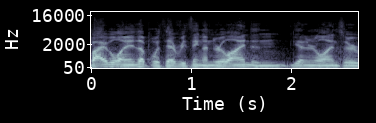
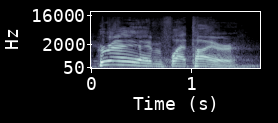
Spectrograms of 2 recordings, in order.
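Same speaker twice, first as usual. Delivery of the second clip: hammed-up fake cheer, higher and louder on hooray; mock cheery hooray; 5 semitones higher, 4 dB louder than usual. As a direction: pretend to be thrilled about a flat tire. Mock cheer over flat tire.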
